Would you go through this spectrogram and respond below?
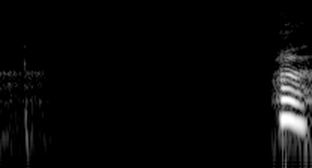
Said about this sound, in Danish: Undskyld, jeg skal lige gabe.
